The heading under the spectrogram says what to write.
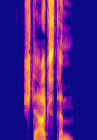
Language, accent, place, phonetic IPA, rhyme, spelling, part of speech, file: German, Germany, Berlin, [ˈʃtɛʁkstəm], -ɛʁkstəm, stärkstem, adjective, De-stärkstem.ogg
- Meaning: strong dative masculine/neuter singular superlative degree of stark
